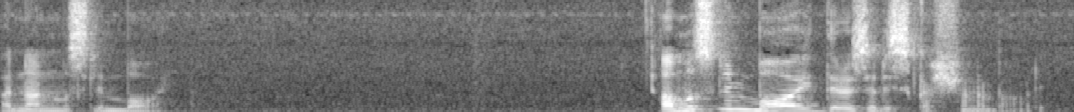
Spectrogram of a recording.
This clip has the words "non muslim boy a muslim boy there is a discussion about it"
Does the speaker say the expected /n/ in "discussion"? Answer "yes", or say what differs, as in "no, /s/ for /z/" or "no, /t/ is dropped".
yes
